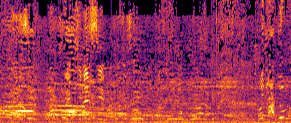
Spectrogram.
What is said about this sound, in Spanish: Pues no hace falta más escuchar a muchos jóvenes eso, gritar Messi, Messi, Messi.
